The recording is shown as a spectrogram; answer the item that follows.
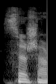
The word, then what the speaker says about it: Saoirse: Cersei Ronan? Ich kann sie mal nicht aussprechen. Saoirse. – Hm? Saoirse? – Saoirse Ronan, ja.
